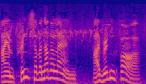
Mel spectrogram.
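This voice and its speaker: An actor playing a gallant, romantic young prince with courtly, earnest 1930s radio delivery. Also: male voice, high-pitched, big pitch swings, moderate pace, noisy background. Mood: ardent. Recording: muffled 1930s radio broadcast with music.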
